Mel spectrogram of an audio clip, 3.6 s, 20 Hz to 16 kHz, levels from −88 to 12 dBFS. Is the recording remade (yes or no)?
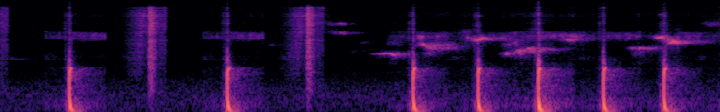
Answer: yes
